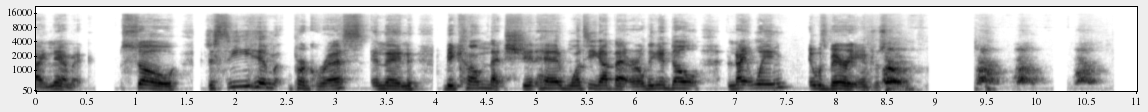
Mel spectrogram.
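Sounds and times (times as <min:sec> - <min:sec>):
speech: 0:00.0 - 0:09.6
dog barking: 0:08.5 - 0:08.8, 0:09.4 - 0:10.8.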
